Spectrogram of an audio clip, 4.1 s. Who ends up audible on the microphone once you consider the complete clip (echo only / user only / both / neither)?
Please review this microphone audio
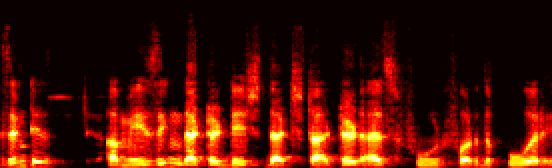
echo only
